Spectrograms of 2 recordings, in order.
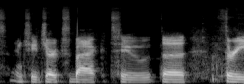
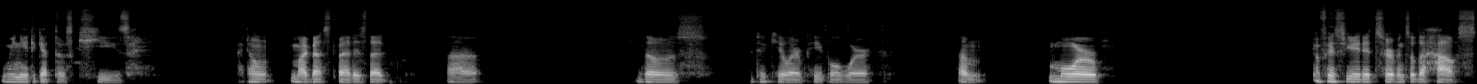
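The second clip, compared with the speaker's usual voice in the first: muttered under breath as quietly as possible; 3 dB quieter than usual. A player speaking in character mutters under the breath while walking. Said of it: "muttering under my breath as quietly as possible".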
